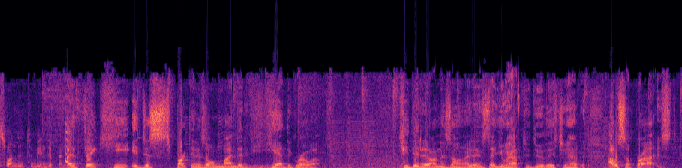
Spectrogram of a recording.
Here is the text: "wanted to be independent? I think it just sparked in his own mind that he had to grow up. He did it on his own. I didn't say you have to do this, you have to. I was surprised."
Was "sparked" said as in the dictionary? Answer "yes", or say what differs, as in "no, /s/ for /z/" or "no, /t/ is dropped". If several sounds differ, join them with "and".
yes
